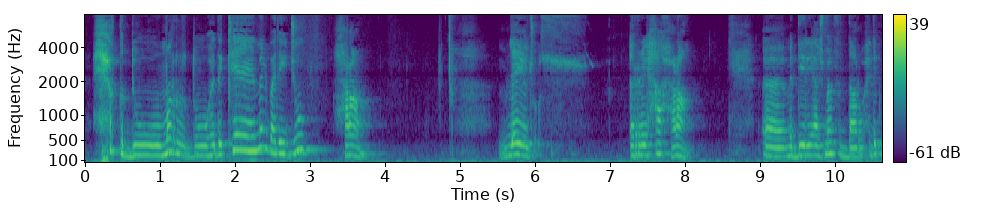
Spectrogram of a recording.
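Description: A woman radio host with an Algerian Arabic accent giving an emphatic, repetitive, admonishing advice monologue. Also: mid-range voice. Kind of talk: advice monologue on social behavior.

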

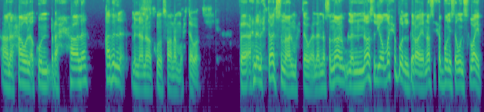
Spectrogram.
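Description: A man with a Gulf Arabic accent speaks briskly and eagerly as a guest, often breaking off and restarting his sentences. His voice is mellow and dark in tone. He is recorded close to the mic with a dry sound. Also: medium pitch, no echo. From Qatar. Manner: lively storyteller, frequent self-corrections and restarts. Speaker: guest, traveler and writer. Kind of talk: conversational interview.

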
